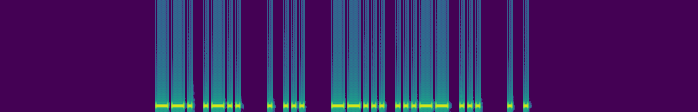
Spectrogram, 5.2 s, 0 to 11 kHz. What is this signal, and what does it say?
Morse code, heard as a keyed tone, about 42 wpm, 690 Hz. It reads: GL ES 73S EE
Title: SOTA QSO Practice 40wpm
